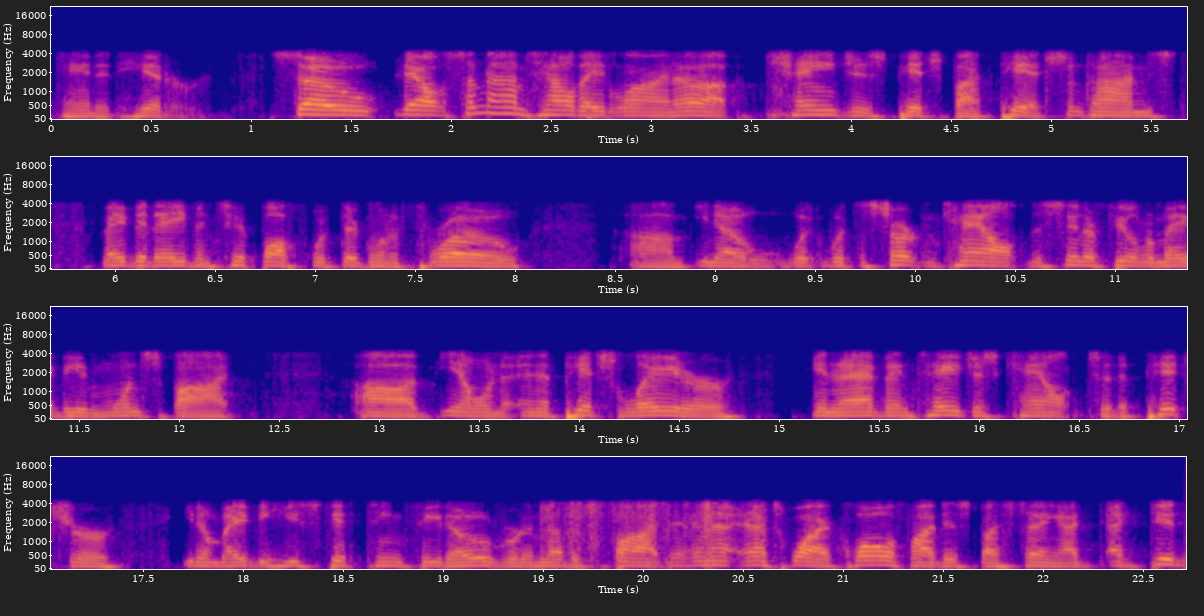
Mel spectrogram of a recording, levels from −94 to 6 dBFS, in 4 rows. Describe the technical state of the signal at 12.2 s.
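At 12.2 s the speech carries Opus voice compression, present across the whole clip. The band sounds cut to about 4 kHz. The excitation is coded coarsely, which fits SILK at roughly 6 kbps. The voice comes out heavily muffled, hoarse and slightly robotic.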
